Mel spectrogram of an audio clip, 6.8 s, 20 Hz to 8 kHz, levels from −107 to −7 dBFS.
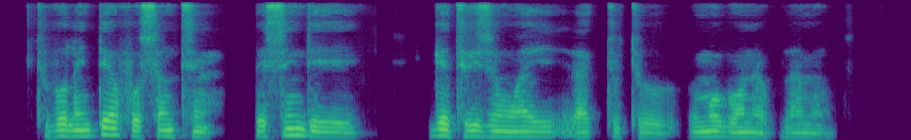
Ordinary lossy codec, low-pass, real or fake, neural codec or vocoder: none; 7.2 kHz; fake; codec, 16 kHz in and 24 kHz out, 1 kbps, XY-Tokenizer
